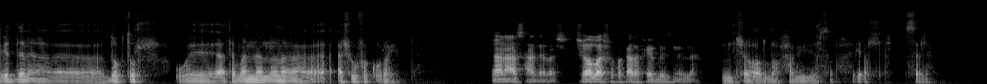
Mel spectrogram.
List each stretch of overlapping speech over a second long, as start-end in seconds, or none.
none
